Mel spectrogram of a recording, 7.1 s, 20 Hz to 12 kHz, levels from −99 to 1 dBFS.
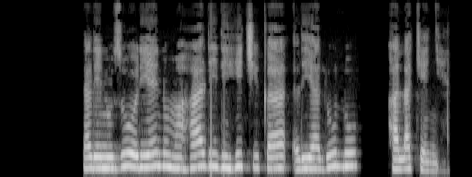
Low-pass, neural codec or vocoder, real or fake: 10.8 kHz; none; real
